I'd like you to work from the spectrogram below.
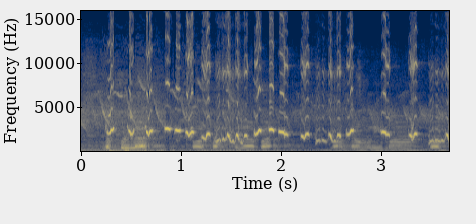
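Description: A white-rumped shama sings a loud, rapid run of clear whistles, chirps and trills. The notes jump in pitch and follow one another with hardly a pause.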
